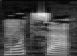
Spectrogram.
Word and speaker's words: Moser: the text said Rosie or Moser but in the determined pronunciation it is actually matzah matzah matzah matzah it's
